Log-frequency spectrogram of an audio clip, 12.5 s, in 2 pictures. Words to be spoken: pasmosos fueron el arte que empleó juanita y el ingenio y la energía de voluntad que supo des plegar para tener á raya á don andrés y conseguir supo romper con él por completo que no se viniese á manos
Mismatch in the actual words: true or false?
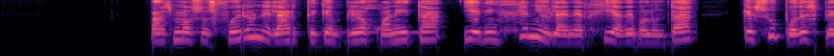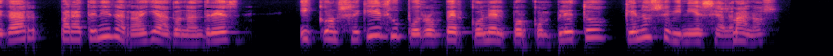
false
